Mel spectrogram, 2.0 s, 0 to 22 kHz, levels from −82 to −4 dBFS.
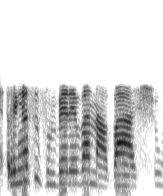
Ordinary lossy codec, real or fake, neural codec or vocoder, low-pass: none; real; none; 3.6 kHz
